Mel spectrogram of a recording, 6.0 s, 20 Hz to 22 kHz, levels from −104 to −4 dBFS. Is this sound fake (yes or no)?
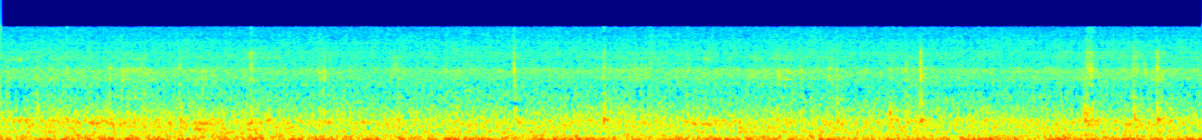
yes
